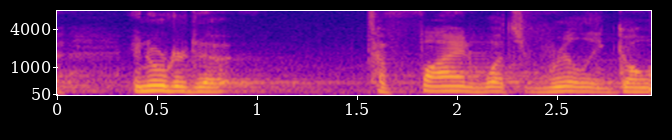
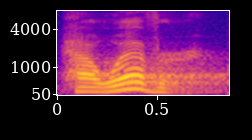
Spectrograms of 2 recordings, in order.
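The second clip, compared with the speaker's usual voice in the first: loud, punched HOWEVER; emphatic; 7 dB louder than usual. Real, not acted. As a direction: hit HOWEVER hard and loud. Word repeated, first emphatic.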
